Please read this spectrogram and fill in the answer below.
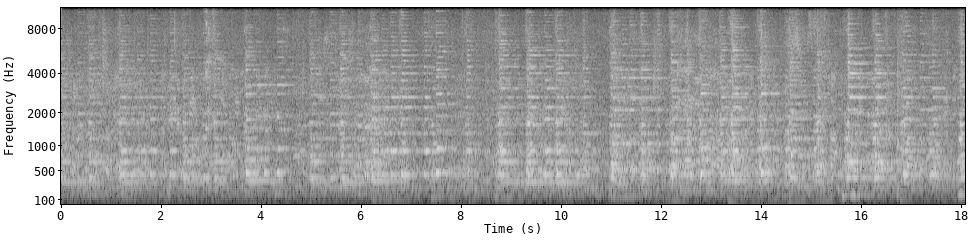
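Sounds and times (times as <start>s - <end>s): melody of held notes: 0.0s - 18.0s.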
